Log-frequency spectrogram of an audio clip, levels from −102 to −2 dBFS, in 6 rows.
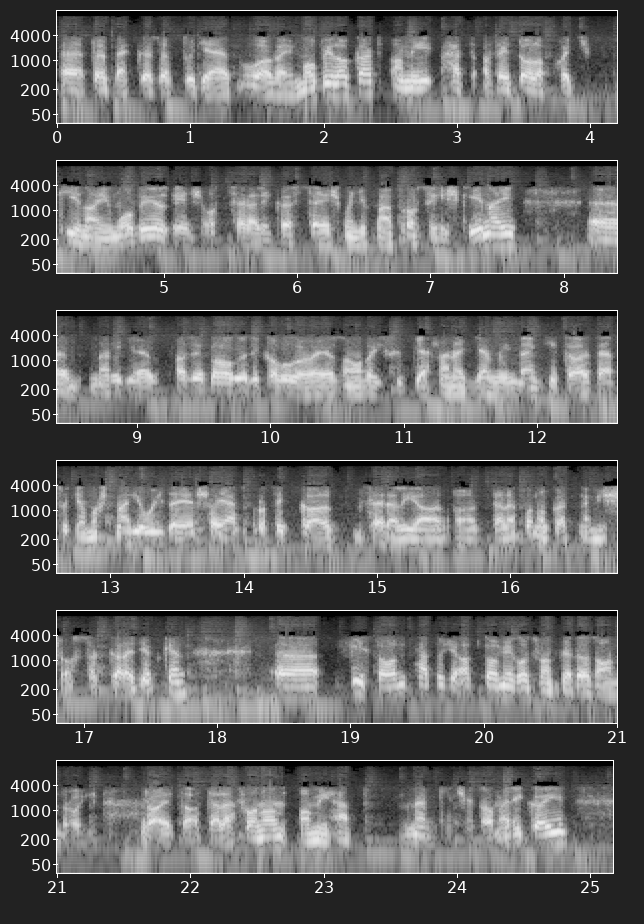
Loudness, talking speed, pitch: -19 LUFS, 160 wpm, 135 Hz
